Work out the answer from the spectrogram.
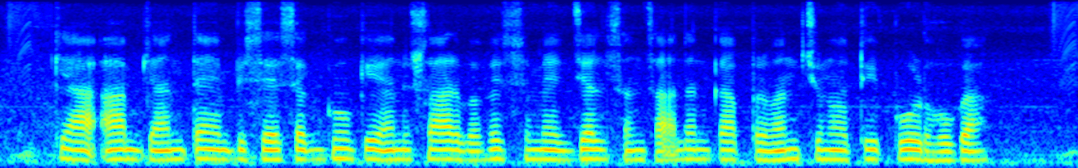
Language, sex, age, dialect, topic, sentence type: Hindi, male, 18-24, Kanauji Braj Bhasha, agriculture, statement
